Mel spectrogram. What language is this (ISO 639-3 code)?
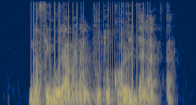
cat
